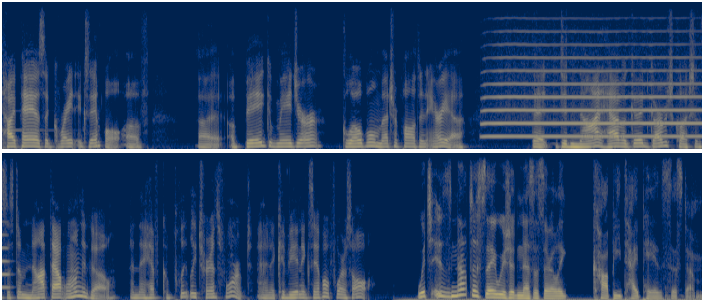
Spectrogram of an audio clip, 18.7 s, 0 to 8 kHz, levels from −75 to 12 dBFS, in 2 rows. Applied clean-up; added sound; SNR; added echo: none; Trumpet; 0 dB; none.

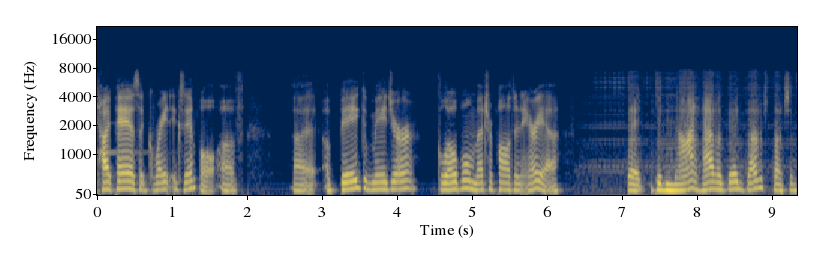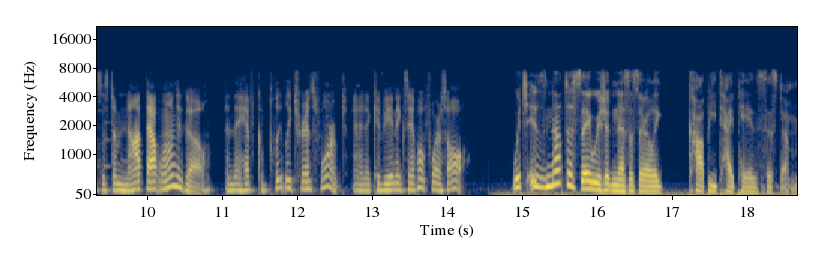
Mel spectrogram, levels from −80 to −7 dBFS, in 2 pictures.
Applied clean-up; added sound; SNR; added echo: neural separator model SepFormer DNS4.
